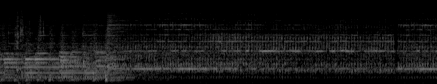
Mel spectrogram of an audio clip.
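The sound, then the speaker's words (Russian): A wind-up alarm clock rings after being wound and held against a sleeping husband's head. It gives a dense, metallic, continuous ring that is loudest in the first second, then carries on steadily to the end. “Заводит будильник и подносит к голове мужа.”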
